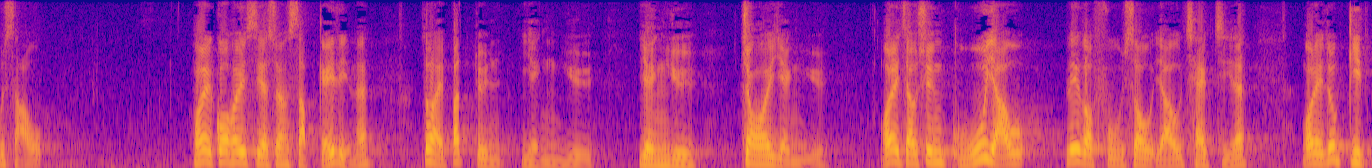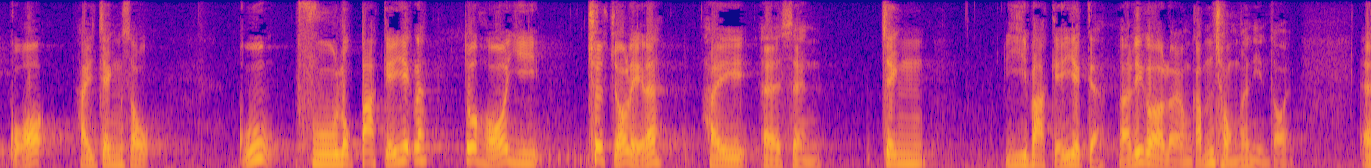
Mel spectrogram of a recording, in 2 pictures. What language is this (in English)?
Cantonese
